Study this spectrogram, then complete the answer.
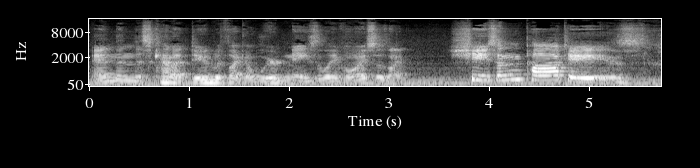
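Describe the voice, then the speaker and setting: A man's voice: on the low side, fairly even intonation, fairly quick, far from the mic. A young man co-hosting a podcast, rambling casually and swearing a lot. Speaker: podcast co-host. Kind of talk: casual stoner chat. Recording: roomy echo, noisy, off-mic.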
